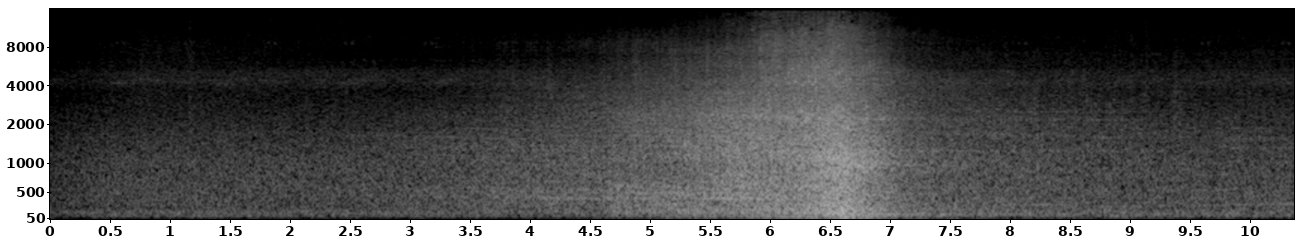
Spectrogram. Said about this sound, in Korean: 발밑 바로 아래 터널에서 자동차 한 대가 마치 후폭풍에 날려온 것처럼 쌩 튀어나오더니 눈 깜짝할 사이에 멀어져 갔다.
